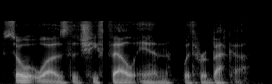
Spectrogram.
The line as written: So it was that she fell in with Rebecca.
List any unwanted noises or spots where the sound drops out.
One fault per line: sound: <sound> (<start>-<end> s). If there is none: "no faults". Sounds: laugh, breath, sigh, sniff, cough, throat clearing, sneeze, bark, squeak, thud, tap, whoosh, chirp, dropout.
sound: dropout (1.0-1.1 s)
